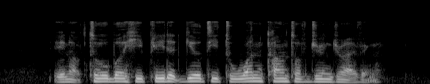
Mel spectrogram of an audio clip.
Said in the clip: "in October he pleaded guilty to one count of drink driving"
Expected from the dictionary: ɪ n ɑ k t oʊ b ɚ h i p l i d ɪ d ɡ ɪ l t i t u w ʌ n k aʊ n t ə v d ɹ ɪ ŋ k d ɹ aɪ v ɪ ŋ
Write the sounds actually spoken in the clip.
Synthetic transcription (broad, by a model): ɪ n ɑ k t oʊ b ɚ h i p l i d ɪ d ɡ ɪ l t i t u w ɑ n k aʊ n t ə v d ɹ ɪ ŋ d ɹ aɪ v ɪ ŋ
